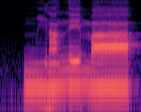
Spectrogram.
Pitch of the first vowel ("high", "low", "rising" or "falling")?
low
